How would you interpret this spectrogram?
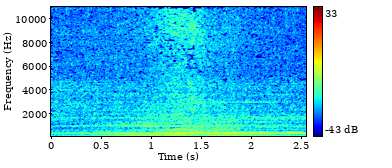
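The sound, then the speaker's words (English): A jeep engine rumbles steadily as it drives toward Lake Tanganyika, with a deep low drone and a humming tone that swells briefly in the middle before settling. No voices are heard. “I climb into his jeep and we head towards Lake Tanganyika.”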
